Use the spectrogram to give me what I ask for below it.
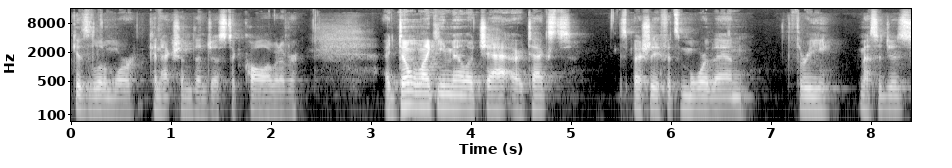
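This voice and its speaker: A man at medium pitch in a flat monotone, fairly quick, with big loudness swings and long, frequent pauses. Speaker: filmmaker teaching a class. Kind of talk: lecture. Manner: mumbles at times; casual, conversational.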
